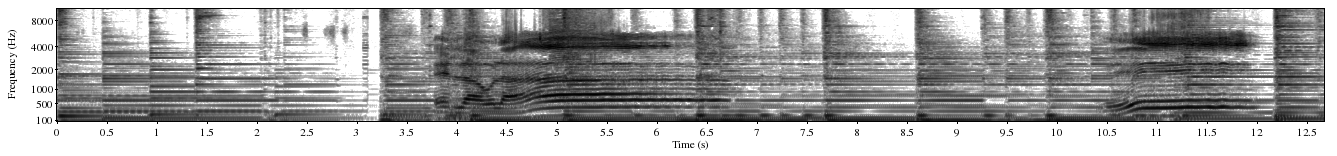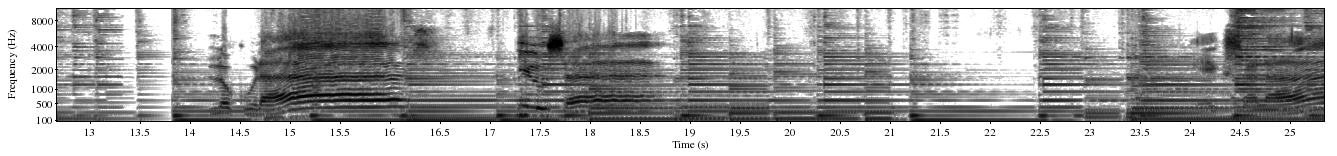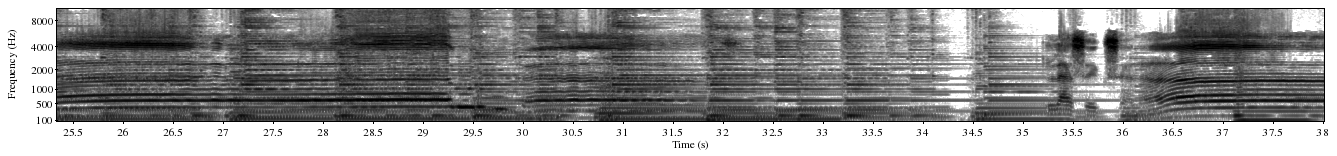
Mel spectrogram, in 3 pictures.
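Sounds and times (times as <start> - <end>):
strummed acoustic guitar: 0.0 - 38.0
person singing long notes: 3.6 - 6.8, 10.4 - 12.2, 14.2 - 16.6, 17.2 - 19.0, 24.0 - 32.5, 35.2 - 38.0.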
